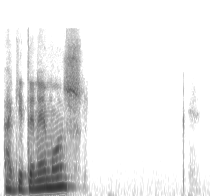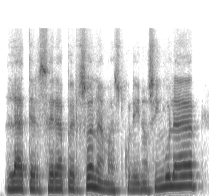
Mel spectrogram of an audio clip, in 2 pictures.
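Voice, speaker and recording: Guy teaching a hebrew grammar class, kinda high mellow voice, says everything twice. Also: lively intonation. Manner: patient, repeats key points slowly. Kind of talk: live class explanation.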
